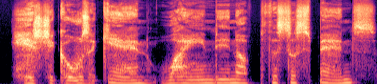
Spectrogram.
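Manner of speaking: soft, hushed half-whisper. A narrator reads one character's aside into the dragon's ear, half-whispering. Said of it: "Sorrel whispered into Firedrake's ear".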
